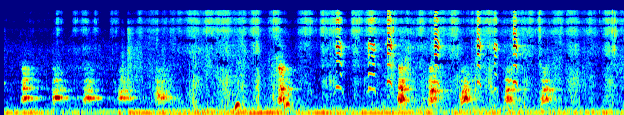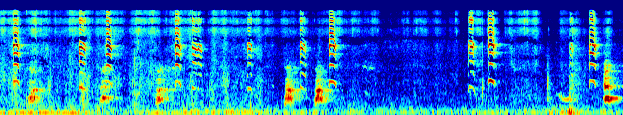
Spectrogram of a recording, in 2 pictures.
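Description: English Labrador Retriever puppy yipping: short, high yips, about two a second at first, then in scattered runs.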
